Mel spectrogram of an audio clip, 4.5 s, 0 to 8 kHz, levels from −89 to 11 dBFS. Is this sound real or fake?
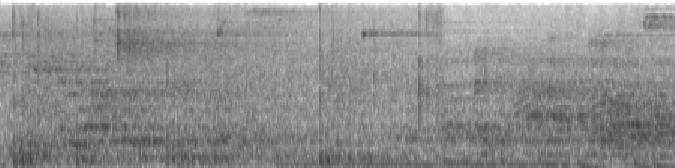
real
